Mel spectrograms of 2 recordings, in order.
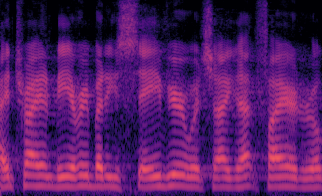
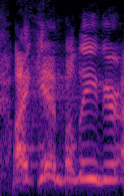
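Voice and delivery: indignant caller; 10 semitones higher, 4 dB louder than usual. Retold or imitated. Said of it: "He said".

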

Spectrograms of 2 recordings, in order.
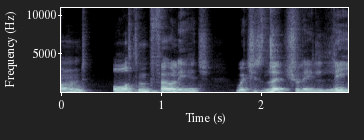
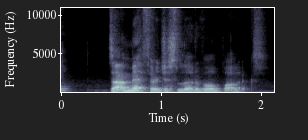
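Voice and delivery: attempted Irish accent; 5 semitones lower, 8 dB quieter, faster than usual. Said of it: "help you with the Irish accent".

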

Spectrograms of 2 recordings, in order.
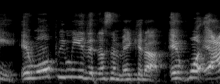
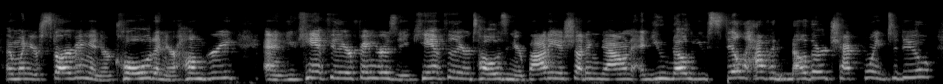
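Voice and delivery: ordinary talk

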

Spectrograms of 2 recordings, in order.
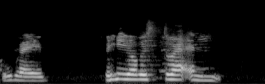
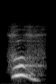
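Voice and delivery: shaky sigh; 9 semitones higher, 4 dB louder than usual. Real, not acted. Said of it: "I'm trying not to cry".

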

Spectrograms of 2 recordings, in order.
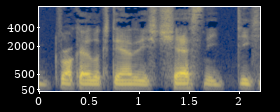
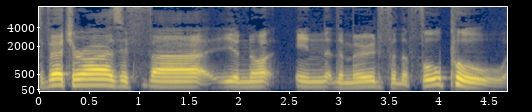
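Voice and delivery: loud announcement; 4 semitones higher, 8 dB louder than usual. Retold or imitated. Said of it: "He goes".

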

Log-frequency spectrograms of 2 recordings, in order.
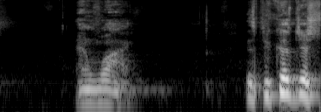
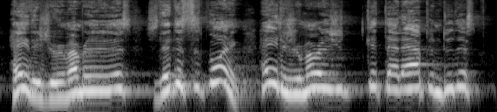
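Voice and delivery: higher-pitched imitation of a reminding wife; mock wife voice, pitched up; imitated nagging wife; 6 semitones higher, much faster than usual. Wife reminding a forgetful husband, imitated nagging.

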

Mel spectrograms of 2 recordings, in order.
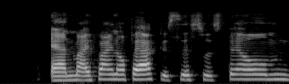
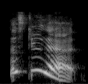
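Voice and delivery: excited suggestion; 4 dB louder than usual. Retold or imitated. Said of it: "And I said".

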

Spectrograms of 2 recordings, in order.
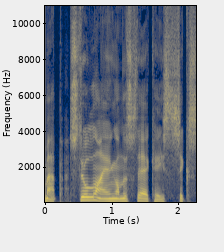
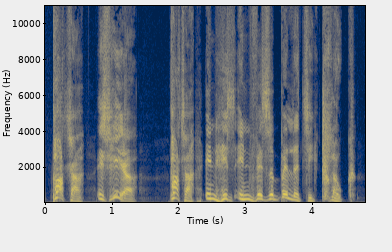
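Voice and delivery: rising from measured to high and insistent; snarling accusation; 6 semitones higher than usual. A narrator's reading. Snape exposing Potter's hidden presence, snarling accusation. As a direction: build the accusation, pitch climbing as certainty grows. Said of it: "Snape snarled".

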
